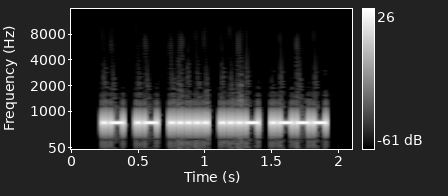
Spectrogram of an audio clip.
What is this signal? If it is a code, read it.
Morse code, heard as a keyed tone, about 37 wpm, 700 Hz. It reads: AA5VJ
